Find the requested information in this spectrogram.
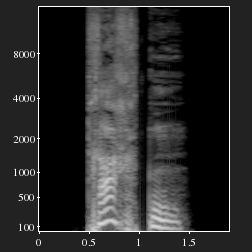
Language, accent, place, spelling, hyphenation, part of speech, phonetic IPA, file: German, Germany, Berlin, trachten, trach‧ten, verb, [ˈtʁaχtn̩], De-trachten.ogg
- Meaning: to seek, strive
